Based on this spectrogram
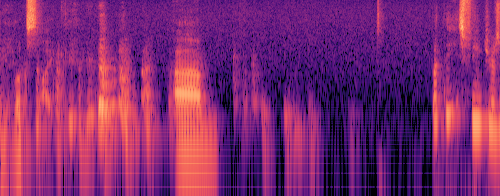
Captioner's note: laughter off-mic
